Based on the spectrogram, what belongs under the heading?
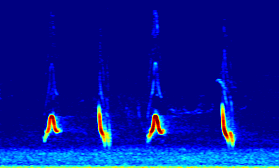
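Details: Pileated finch giving four clear high chirps, some rising then falling, about half a second apart, over low background hiss.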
